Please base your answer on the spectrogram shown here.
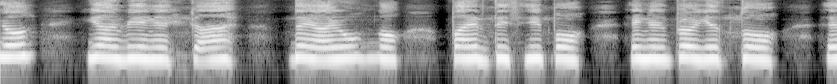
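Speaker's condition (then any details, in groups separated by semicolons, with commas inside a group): Cerebral palsy; unchanged since earlier assessment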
